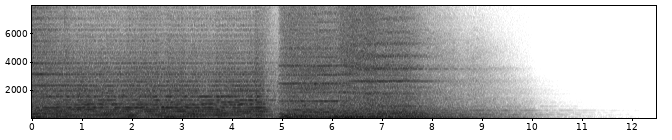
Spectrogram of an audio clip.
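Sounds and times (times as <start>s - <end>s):
heroic orchestral battle music: 0.0s - 10.0s.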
